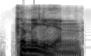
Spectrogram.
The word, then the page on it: chameleon: British English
